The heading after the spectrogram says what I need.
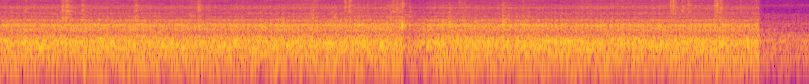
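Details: Optimus Hiker Plus pressurized stove; steady even hissing roar, no sputtering or surging, then drops away: normal burner roar.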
